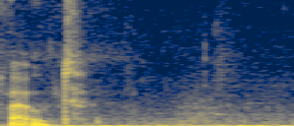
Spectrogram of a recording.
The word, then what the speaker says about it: Vogt: black Destroyer by AE I think van Vogt uh although I cannot I don't know how to pronounce his name um and vote uh I think that's correct uh yeah that is correct I nailed it um uh so it's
